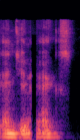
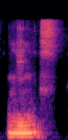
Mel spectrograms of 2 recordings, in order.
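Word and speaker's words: nginx: engine X web server so engine X it's pronounced like engine X not NS is an open source software that serve multiple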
